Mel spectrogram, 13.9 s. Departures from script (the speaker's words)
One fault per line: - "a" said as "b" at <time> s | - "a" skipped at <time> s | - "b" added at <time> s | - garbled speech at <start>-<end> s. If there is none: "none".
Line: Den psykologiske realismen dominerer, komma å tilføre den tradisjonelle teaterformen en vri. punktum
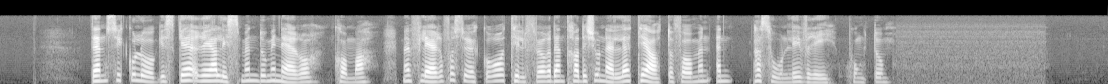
- "men flere forsøker" added at 5.0 s
- "personlig" added at 9.5 s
